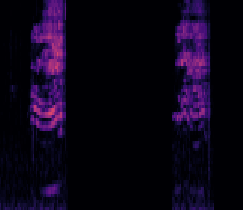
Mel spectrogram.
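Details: Purple swamphen call used as a lure for bird hunting: two loud nasal, wavering wails about half a second each, separated by silence, with a faint rustle before the first.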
